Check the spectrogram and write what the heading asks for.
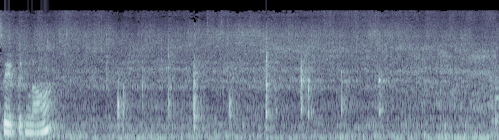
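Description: Shredded Brussels sprouts frying in a cast-iron skillet with a soft, steady sizzle, stirred with a wooden spatula that gives scattered light clicks and scrapes against the pan.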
